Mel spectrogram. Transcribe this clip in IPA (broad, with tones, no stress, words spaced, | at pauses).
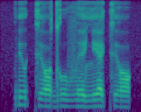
ɾʲu˥˧ kʲɔ˨˩du˨˩ve˨˩ lʲæ˥˧kʲɔ˨˩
